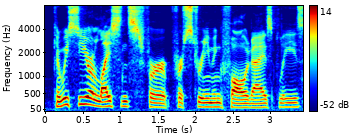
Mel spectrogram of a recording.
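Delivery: ordinary delivery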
